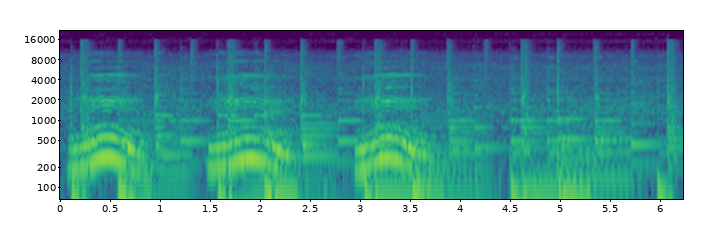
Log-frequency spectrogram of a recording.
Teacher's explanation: Ang hangin ay lumalabas sa mga gilid ng dila sapagkat ang dulong dila ay nakadikit sa puno ng gilag. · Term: pagilid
